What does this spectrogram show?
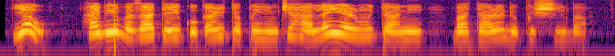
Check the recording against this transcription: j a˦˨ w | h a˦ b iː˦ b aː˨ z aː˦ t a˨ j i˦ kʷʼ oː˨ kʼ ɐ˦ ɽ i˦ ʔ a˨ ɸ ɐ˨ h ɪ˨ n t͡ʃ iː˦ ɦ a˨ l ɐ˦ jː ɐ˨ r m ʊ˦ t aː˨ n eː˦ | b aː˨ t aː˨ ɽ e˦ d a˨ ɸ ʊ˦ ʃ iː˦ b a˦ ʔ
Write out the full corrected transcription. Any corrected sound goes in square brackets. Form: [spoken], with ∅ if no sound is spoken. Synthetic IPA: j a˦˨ w | h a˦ b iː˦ b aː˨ z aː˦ t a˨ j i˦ kʷʼ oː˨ kʼ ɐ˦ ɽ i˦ [t] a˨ ɸ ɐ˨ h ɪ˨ [m] t͡ʃ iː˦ ɦ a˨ l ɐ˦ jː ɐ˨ r m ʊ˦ t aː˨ n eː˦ | b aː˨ t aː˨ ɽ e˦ d a˨ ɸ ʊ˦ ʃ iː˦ b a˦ ʔ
